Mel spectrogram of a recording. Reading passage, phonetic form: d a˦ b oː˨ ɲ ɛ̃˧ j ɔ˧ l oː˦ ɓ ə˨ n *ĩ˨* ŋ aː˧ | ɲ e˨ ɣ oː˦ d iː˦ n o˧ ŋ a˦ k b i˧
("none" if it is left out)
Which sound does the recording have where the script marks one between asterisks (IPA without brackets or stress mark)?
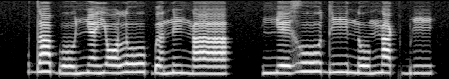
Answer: ĩ˧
